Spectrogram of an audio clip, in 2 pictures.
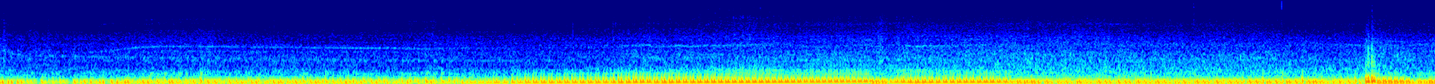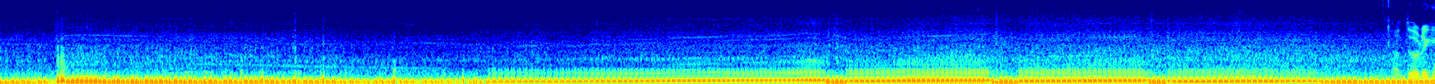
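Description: A motorcycle engine rev-matching on downshifts: the idle is broken by several quick throttle blips, each sending the engine pitch up and back down, spaced a few seconds apart, while a rider talks over the engine.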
